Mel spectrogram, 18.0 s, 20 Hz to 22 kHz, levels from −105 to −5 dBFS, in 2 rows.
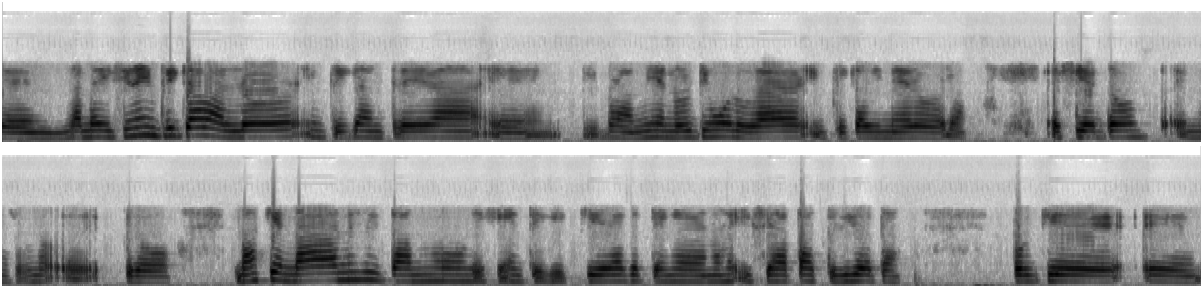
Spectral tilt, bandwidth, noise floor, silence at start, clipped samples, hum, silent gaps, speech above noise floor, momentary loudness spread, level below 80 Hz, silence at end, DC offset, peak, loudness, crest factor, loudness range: -7.5 dB/octave; 5.6 kHz; -35 dBFS; 0 s; under 0.1%; none; none; 20 dB; 10 LU; -48 dBFS; 0 s; under 0.1%; 0 dBFS; -16 LUFS; 16 dB; 3 LU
